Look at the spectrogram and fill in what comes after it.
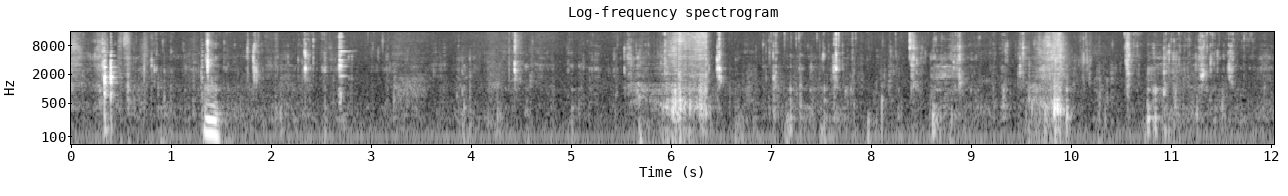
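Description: Close-miked chewing and biting of fried chicken and boiled pork, made up of many small wet mouth clicks and smacks with a few louder bites and crunches spaced through it.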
